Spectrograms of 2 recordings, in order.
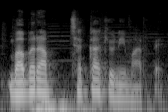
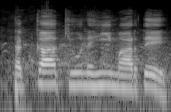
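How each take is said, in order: First: The question is asked in a softer, lowered tone. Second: The question is asked in a loud, raised tone.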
